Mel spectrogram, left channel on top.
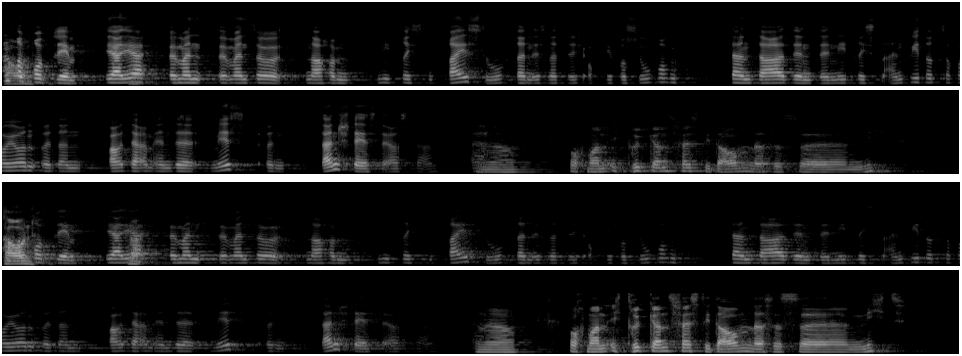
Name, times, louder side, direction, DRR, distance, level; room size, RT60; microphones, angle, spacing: voice 1, 0.1-0.7 1.0-1.4 1.7-2.8 3.0-3.5 3.8-4.1 4.5-5.8 6.2-6.7 7.3-9.2 9.6-10.4 10.7-11.9 12.2-12.4 12.8-13.9 14.3-14.4, left 7 dB, 70° left, 0.3 m, -36 dB
voice 2, 14.3-14.7 15.3-18.8, right 7 dB, 90° right, 0.3 m, -35 dB
11.0 x 8.9 x 4.6 m
head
